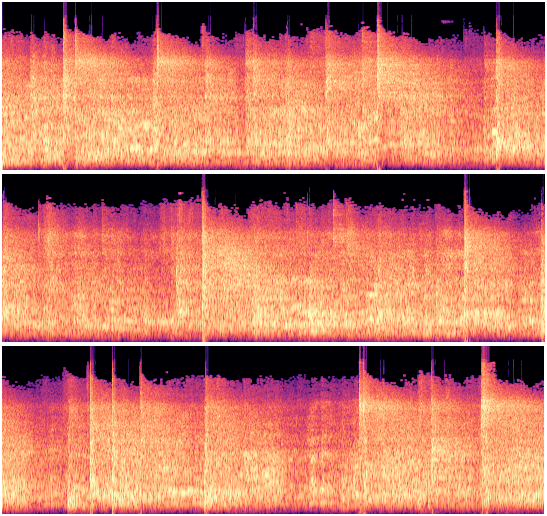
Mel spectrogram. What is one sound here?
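Many voices murmur and call out in a large echoing hall.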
